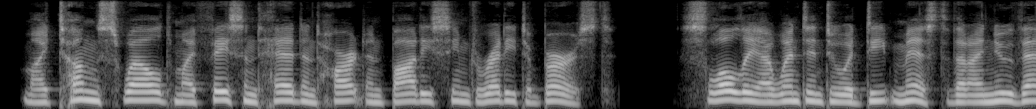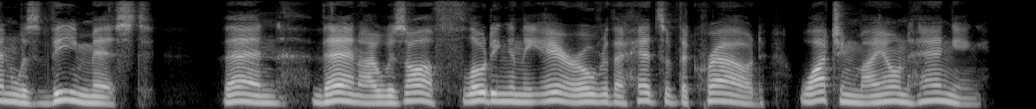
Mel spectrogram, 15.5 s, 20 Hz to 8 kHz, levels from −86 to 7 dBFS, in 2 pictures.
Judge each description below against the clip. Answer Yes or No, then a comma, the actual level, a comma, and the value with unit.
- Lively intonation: No, average, 3.2 semitones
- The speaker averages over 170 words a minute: Yes, average, 185 wpm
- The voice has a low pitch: No, medium, 160 Hz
